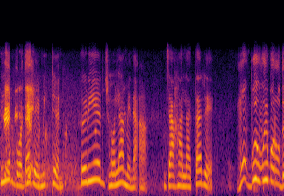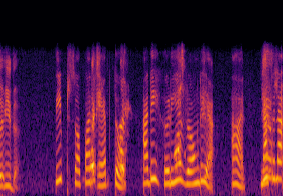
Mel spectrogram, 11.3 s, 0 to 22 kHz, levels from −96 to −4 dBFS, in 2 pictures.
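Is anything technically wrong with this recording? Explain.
Yes, several call-path faults are audible in this speech.

Echo leak: from 0.0 to 4.67 s, and again at 7.35 to 8.25 s, 9.37 to 9.78 s and 11.13 to 11.22 s, the far end's echo canceller likely let its loudspeaker pickup through. A faint copy of the voice trails about 204 ms behind, roughly 20 dB down (nearer 25 dB at 9.4 s).

Speech suppressed in double talk: with both sides talking at once, the echo canceller likely could not tell the talker from the echo and turned everything down. From 0.02 to 0.69 s the voice dips by around 10 dB. From 7.40 s to the end it sinks far deeper, up to about 30 dB, fading and breaking up.

Short concealed packet loss: two consecutive 20 ms gaps, at 5.67 to 5.71 s and 5.71 to 5.75 s, never reached the decoder in time. The receiver extended the preceding sound to fill them, leaving a brief smeared wobble where a short consonant-like detail can blur away.

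Background gated by the echo canceller: from 10.72 to 10.89 s the canceller clamped the microphone while the loudspeaker played. The room tone drops by about 16 dB for roughly 150 ms, then returns once the gate releases.

The Opus call path limits the audio to nothing above 8 kHz, which is expected for this link.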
